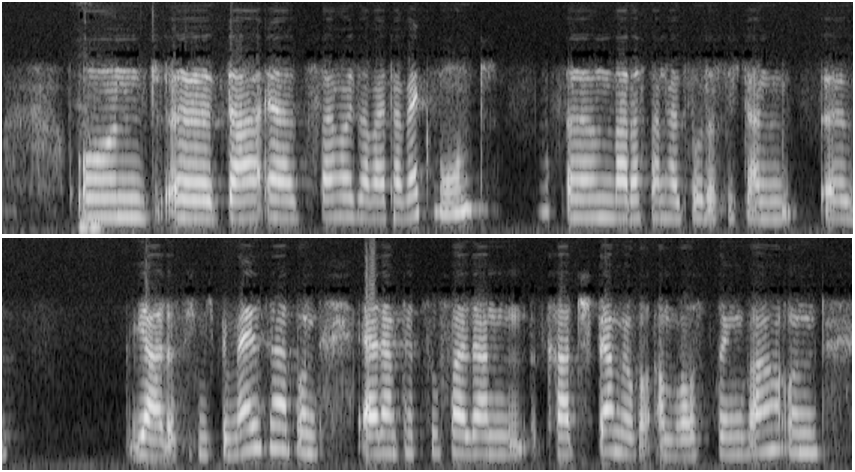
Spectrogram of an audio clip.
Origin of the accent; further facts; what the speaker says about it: Turkey; Ich bin Türkin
